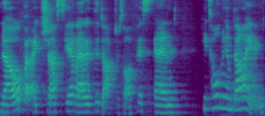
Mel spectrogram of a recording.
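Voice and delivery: ordinary talk

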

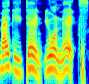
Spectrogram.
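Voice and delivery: loud, big, stern calling voice. Retelling how her playmate in a game of doctor called her next: imitating a big stern voice. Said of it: "in a big stern voice called out".

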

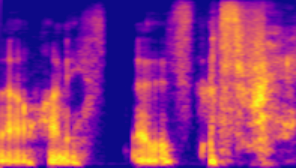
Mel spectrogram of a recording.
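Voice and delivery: soft, hushed, unvoiced whisper. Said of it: "I'm like".

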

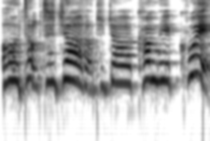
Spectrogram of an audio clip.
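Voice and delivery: play-acted, very slow, loud urgent shout. Speaker retells a cleaner calling for the doctor, imitating someone shouting. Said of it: "she just shouts out".

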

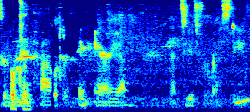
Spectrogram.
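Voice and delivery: soft, low, hushed, breathy near-whisper. Showing a resting area that is in use right now, in a low voice. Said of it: "I'm going to have a low voice".

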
